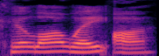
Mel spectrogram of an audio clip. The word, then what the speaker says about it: Kilauea: Kilauea, pronounced Kilauea, one of the world's most active volcanoes, has been erupting continuously since 1983.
